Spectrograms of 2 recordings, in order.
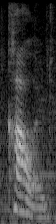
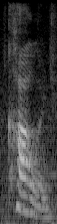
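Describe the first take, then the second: First: The W sound is left out. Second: The same.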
